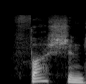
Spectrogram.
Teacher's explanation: The short I sound often becomes something closer to a U.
